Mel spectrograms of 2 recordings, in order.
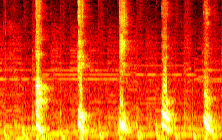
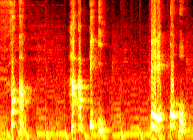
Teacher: Le son produit par l'occlusive glottale est un son bref, abrupt, qui provient de la gorge et de la poitrine.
